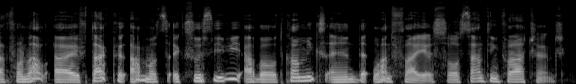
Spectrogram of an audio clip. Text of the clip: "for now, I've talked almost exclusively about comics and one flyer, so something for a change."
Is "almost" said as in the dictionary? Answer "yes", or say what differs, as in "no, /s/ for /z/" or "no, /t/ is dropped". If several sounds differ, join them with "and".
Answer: no, /l/ is dropped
